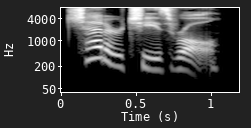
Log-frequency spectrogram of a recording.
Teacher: The D sound in cheddar was almost silent. It sounded like cheddar cheese roll. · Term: connected speech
